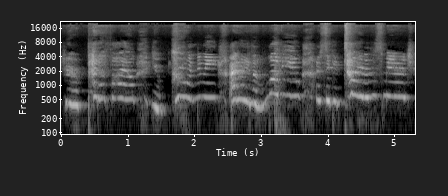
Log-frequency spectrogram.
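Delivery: shrill-pitched furious wife yelling, crying; retold screaming. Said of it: "Josie starts screaming at her husband".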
